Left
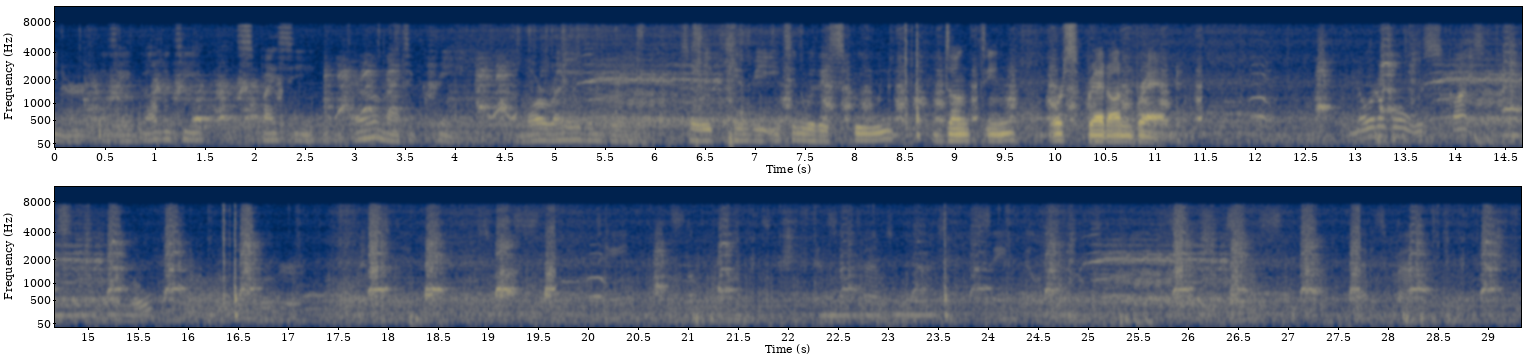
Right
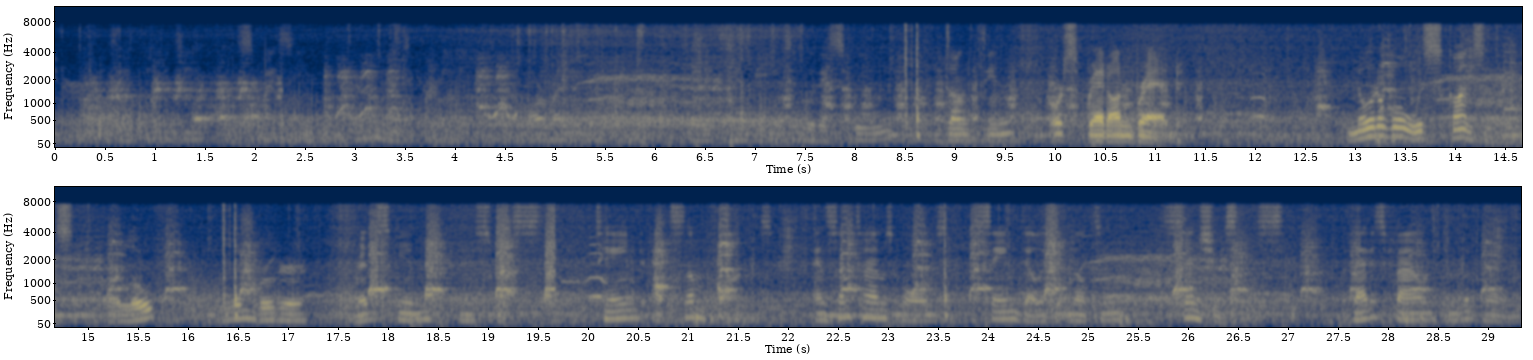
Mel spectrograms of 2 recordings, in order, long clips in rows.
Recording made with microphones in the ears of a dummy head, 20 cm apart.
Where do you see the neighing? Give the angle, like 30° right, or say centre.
40° left.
